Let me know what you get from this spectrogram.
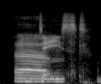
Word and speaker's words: Dazed: It's either Dazed or Daste. It looks like Taste just spelled with a D. – Dazed.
